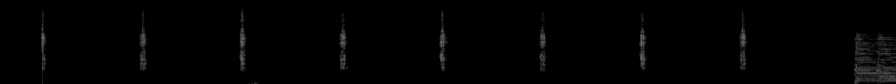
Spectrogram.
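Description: Clock-ticking sound effect: eight even ticks, one a second, in otherwise near silence. Guitar music starts just before the end.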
